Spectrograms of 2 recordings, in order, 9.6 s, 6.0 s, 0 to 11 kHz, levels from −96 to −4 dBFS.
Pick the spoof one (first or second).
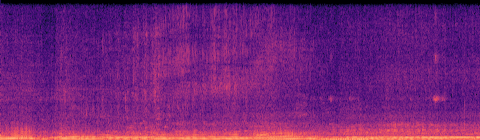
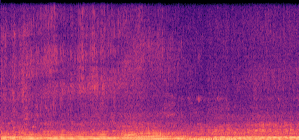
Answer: second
